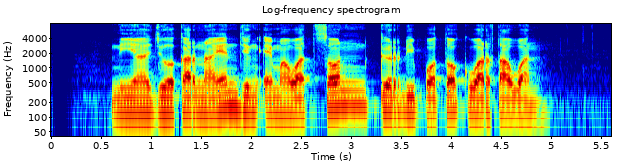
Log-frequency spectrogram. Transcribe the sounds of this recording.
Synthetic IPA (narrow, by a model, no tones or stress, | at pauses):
niad͡ʒulkarnaɛnd͡ʒɨŋʔɛmawat̪̚sɔnkɨrdipɔt̪ɔkuwart̪awan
